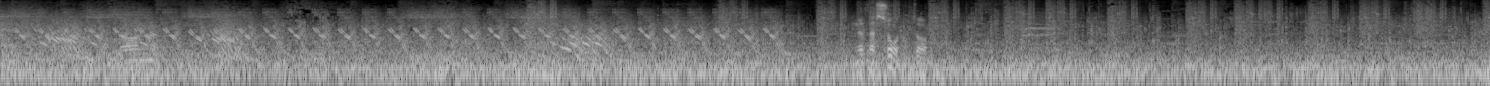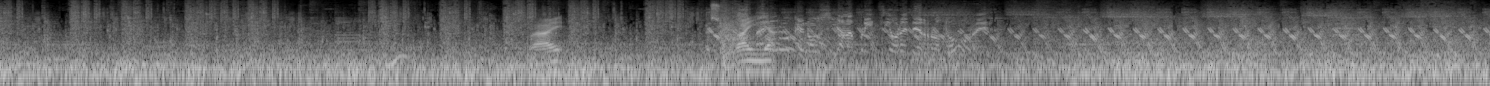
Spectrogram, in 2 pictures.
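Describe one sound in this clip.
Rapid gunfire rattles on and off.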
